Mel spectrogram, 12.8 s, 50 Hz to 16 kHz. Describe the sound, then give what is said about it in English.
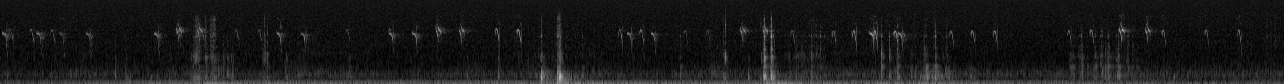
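Wild birds, more and different ones coming in, call continuously in quick, high-pitched chirps and short repeated notes, layered over a steady low hum, with two sharp loud knocks cutting through midway; recorded at 6:43. “Recording at 6:43, more wild birds coming in, different birds.”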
